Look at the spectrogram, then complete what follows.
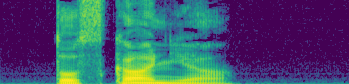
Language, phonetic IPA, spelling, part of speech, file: Polish, [tɔˈskãɲja], Toskania, proper noun, Pl-Toskania.ogg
